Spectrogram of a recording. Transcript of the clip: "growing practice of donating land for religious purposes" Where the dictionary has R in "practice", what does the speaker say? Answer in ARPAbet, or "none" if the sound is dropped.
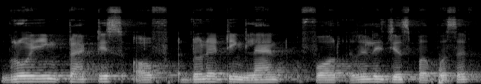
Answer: R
